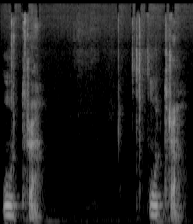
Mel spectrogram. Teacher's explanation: Utra səhər utra utra odur amma vurğu uya düşdüyünə görə o a kimi tələffüz olunur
